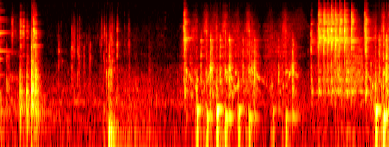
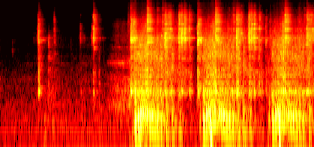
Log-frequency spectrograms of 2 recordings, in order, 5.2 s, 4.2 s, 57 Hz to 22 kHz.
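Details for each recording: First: John Deere 550CS chainsaw, engine resealed and reassembled, carburetor not yet installed: several pull-starts, each a quick run of firm, evenly spaced compression thumps; the engine turns over with good compression. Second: John Deere 550CS chainsaw after maintenance and reassembly with a modified handle, cylinder cover off: a couple of pulls, then it catches and runs ragged, surging and sputtering; hard starting with a fuel smell, and flooding is suspected.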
